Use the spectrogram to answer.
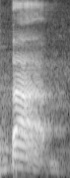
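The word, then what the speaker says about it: badb: In Irish Gaelic, bad, meaning crow, I hope I pronounced that right for my Gaelic audience. Please tell me if I pronounced that wrong. It's spelled B-A-D-B-H, so bab.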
